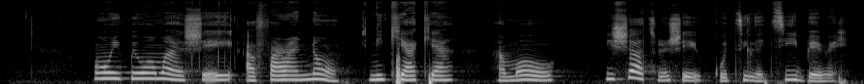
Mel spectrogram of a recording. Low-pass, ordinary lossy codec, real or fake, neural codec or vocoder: none; none; real; none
